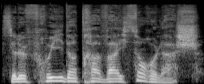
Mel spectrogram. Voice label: victory, fr; cookie run

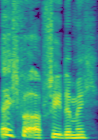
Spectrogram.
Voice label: victory, de

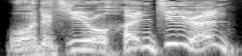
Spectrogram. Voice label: levelup zh-hant

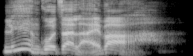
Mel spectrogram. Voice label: victory, zh-hant; cookie run

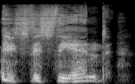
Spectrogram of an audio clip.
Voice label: hit, en; cookie run

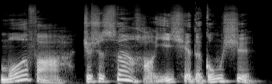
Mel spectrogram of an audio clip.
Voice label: loading, zh-hant; cookie run

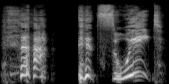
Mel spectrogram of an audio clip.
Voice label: level up, en

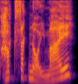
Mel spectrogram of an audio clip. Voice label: level up, th; Cookie Run

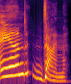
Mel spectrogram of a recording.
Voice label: victory, en; cookie run

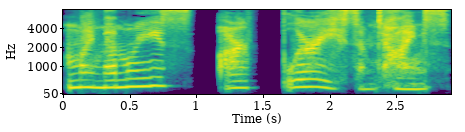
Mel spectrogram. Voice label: touch, en; cookie run

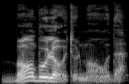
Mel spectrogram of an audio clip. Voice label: victory, fr; cookie run

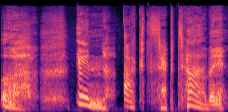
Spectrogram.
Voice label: defeat, de; cookierun

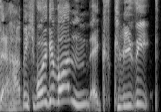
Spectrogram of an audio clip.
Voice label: victory, de; Cookie Run

